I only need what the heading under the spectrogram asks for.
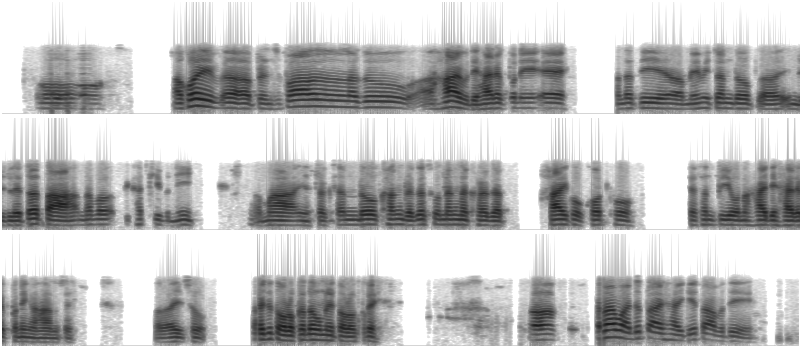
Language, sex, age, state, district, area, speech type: Manipuri, male, 30-45, Manipur, Kangpokpi, urban, conversation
